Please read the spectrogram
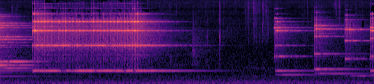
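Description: Xylophone solo struck with mallets. A bright chord rings out under a second in, holds for about two seconds and fades away. After a short pause, single notes pick up again, spaced well apart at first and then coming faster near the end.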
